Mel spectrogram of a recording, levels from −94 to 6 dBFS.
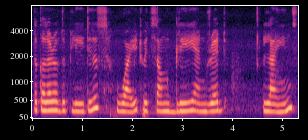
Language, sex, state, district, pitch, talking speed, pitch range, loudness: English, female, Sikkim, Gangtok, 225 Hz, 135 wpm, 210-240 Hz, -15 LUFS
